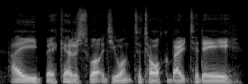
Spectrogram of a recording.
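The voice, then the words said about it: Put-on Scottish accent. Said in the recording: “speak to me in a Scottish accent.”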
